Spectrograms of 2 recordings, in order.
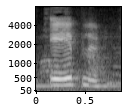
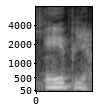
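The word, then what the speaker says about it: æble: It's like when you say apple in Danish, it's äpple. Äpple.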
